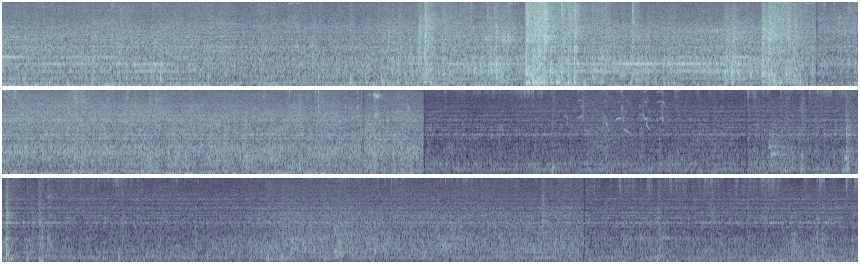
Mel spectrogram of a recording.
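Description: Express passenger train's coaches running over the track, heard from an open coach door with the wheels clattering and two loud clanks near seven and ten seconds; a steady pitched tone sounds twice in the first half. About halfway through the sound drops abruptly to a quieter rumble with scattered clicks.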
